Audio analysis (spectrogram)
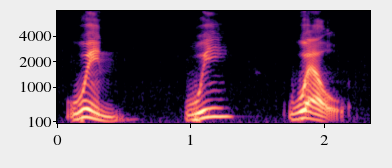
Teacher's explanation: Recuerden, en la W, cerramos un poquito atrás, como si hiciéramos una G, y al mismo tiempo hacemos una B de burro. Pero nada más se tocan tantitito los labios y tantitito atrás en el velo del paladar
